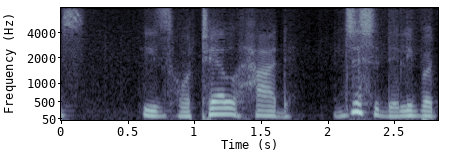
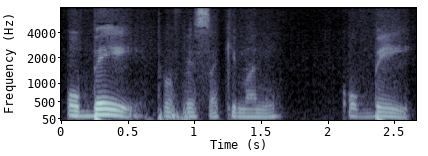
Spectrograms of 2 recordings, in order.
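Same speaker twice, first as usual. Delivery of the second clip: stern command; 3 semitones lower than usual. A narrator's reading. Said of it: "it gave the rest of the demand".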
